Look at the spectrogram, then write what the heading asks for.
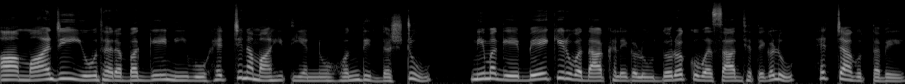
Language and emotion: Kannada, neutral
